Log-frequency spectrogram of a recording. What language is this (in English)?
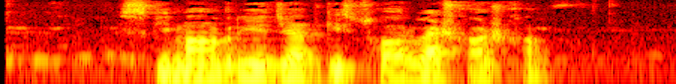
Svan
